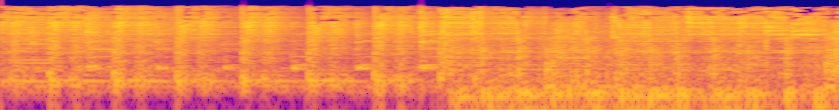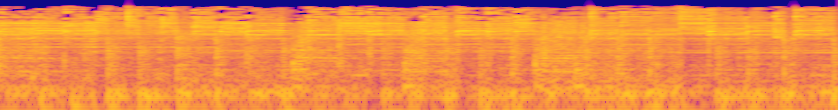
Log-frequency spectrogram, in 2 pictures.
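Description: Drum kit improvisation: a fast, busy run of snare, rim and bass drum hits. About two seconds in, a deep low layer joins and carries on under the hits.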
